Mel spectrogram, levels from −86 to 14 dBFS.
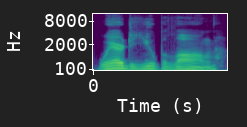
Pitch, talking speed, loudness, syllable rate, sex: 100 Hz, 180 wpm, -19 LUFS, 5.1 syllables/s, male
